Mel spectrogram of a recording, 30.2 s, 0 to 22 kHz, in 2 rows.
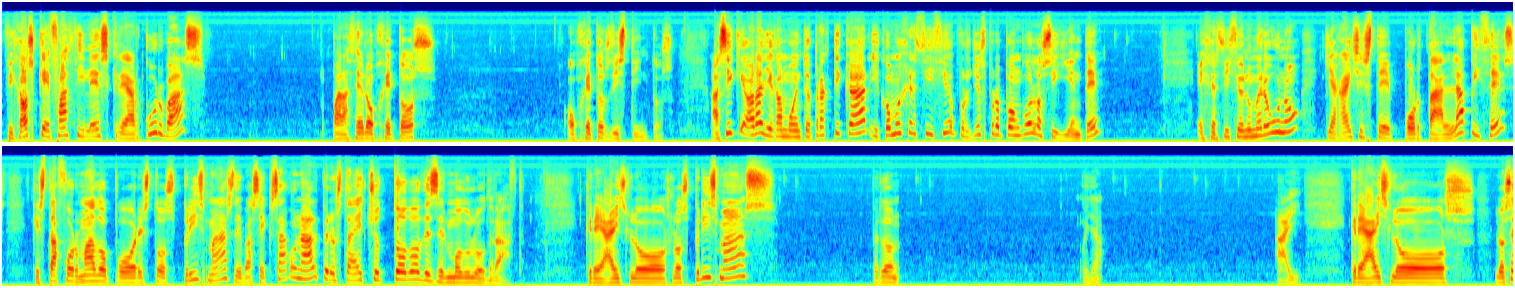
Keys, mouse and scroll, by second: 1.0-4.3 middle drag, 4.5-5.9 shift+middle drag, 6.2-8.0 middle drag, 8.7 click, 9.6 click, 11.3 click, 23.0 click, 24.3 click, 26.3 click, 26.7 Right, 27.1 click, 27.4 Right.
